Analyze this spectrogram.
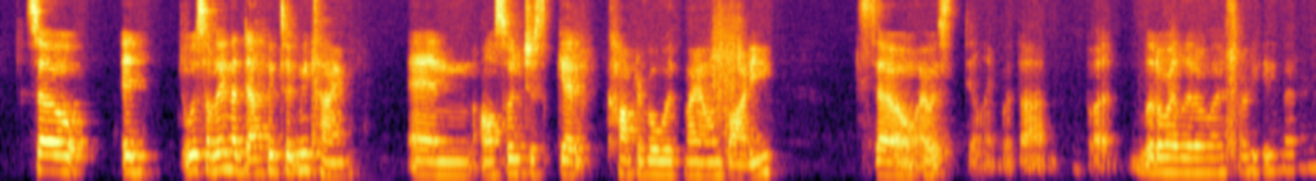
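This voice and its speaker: A woman's unremarkable speaking voice at a fairly quick pace, with ordinary pitch variation. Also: medium pitch for a woman. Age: young. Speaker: college student. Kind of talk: interview.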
